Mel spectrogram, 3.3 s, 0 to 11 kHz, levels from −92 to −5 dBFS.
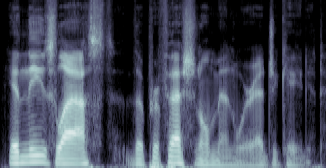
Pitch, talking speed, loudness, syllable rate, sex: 95 Hz, 145 wpm, -21 LUFS, 5.2 syllables/s, male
